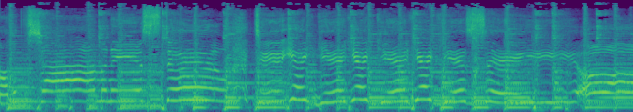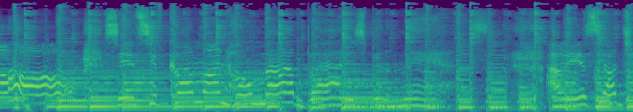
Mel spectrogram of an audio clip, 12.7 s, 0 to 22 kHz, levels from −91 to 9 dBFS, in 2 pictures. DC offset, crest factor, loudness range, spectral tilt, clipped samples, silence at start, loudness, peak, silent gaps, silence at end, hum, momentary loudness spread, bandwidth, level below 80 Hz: under 0.1%; 14 dB; 3 LU; -3.5 dB/octave; under 0.1%; 0 s; -13 LUFS; 0 dBFS; none; 0 s; none; 5 LU; over 20 kHz; -46 dBFS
